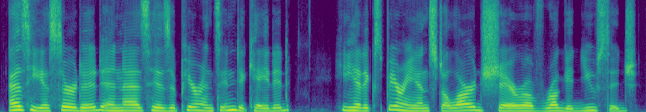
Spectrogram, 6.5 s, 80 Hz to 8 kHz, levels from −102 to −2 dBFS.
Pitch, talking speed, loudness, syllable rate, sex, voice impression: 210 Hz, 160 wpm, -18 LUFS, 5.5 syllables/s, female, very feminine, slightly young, slightly adult-like, very thin, tensed, slightly powerful, slightly bright, hard, clear, fluent, slightly raspy, cool, intellectual, very refreshing, sincere, very calm, friendly, slightly reassuring, slightly unique, slightly elegant, wild, slightly lively, strict, sharp, slightly modest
